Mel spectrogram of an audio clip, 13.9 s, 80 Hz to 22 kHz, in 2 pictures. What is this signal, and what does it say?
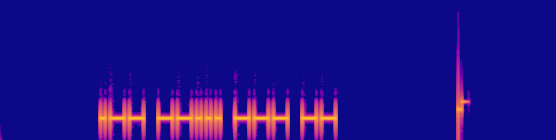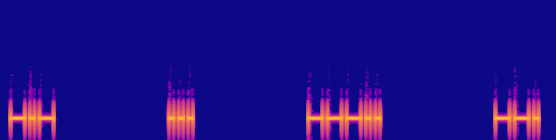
Morse code, heard as a keyed tone, about 20 wpm, spaced as for 9 wpm, 700 Hz. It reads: W7OM KS8G
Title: USA Call Signs - 4 Characters - 8x Character Spacing - 20wpm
